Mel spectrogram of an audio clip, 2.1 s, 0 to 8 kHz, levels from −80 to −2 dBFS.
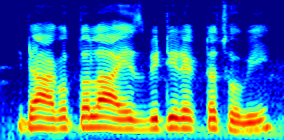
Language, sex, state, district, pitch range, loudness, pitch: Bengali, male, Tripura, West Tripura, 160-175 Hz, -14 LUFS, 165 Hz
